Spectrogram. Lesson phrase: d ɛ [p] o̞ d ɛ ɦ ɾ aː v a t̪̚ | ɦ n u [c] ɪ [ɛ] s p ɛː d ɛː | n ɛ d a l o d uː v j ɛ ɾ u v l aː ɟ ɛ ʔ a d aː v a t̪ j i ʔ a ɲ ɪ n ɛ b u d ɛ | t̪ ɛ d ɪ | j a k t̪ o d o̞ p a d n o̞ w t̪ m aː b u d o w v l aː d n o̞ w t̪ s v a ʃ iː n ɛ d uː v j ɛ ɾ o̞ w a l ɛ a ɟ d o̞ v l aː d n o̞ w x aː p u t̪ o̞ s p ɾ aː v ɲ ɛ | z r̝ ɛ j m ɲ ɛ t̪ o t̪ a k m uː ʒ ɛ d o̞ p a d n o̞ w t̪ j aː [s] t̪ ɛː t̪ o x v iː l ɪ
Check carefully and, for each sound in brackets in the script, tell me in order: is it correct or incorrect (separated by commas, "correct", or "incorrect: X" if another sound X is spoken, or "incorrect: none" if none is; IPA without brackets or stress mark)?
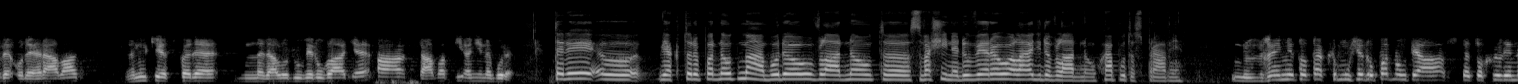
incorrect: ʔ, correct, correct, incorrect: f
